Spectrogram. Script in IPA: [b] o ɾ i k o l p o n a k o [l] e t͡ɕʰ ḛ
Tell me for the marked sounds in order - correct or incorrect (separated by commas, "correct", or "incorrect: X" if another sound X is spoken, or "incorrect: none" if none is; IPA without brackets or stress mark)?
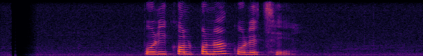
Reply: incorrect: p, incorrect: ɾ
